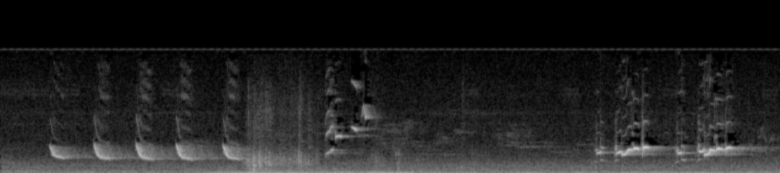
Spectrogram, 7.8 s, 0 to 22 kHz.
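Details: Song thrush in a garden in April 2021 repeats a falling note five times, pauses amid a rustle, then adds scratchy high chirps and warbled phrases.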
